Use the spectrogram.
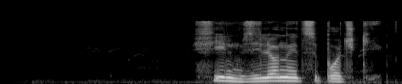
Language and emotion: Russian, neutral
